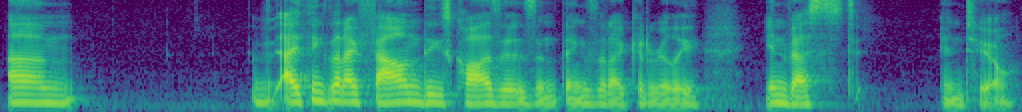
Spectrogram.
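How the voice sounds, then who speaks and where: Reading a poem as part of a personal reflection, a law student in her 20s from Illinois in the United States speaks with a measured, expressive delivery. Her slightly low voice carries marked vocal fry, recorded indoors in a furnished living room.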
